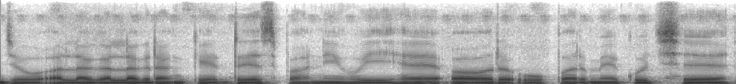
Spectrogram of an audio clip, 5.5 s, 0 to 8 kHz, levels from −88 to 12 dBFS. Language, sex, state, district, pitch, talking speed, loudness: Hindi, male, Punjab, Pathankot, 95 Hz, 140 wpm, -15 LUFS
